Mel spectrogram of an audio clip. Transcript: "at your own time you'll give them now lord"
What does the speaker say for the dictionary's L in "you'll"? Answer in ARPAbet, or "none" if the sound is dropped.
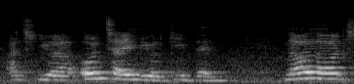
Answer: L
